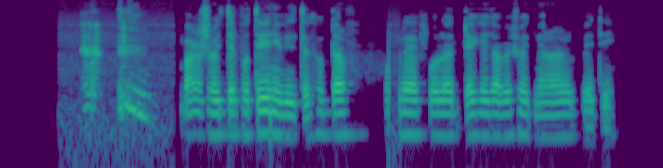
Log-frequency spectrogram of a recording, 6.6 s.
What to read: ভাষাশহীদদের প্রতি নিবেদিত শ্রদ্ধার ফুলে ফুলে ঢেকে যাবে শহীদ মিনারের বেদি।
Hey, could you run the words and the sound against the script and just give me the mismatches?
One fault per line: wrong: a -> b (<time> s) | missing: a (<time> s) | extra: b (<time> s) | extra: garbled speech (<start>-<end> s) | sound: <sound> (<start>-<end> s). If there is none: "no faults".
sound: throat clearing (0.8-1.6 s)
sound: dropout (3.9-4.0 s)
